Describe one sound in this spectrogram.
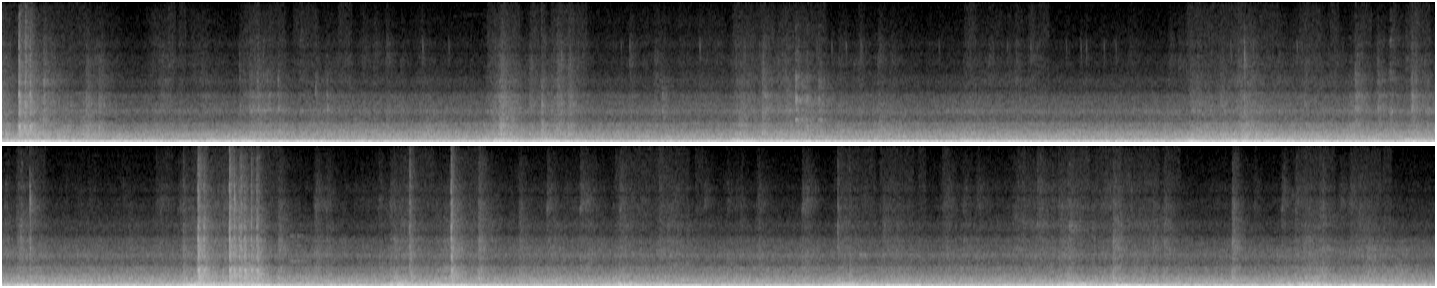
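A bus engine rumbles steadily as it drives along a highway.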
